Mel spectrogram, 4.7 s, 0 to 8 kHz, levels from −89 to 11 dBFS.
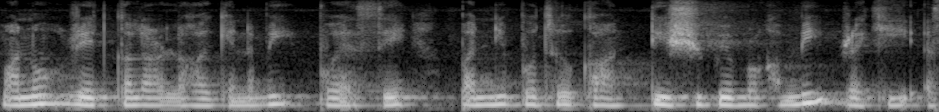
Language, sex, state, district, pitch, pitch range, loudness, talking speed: Nagamese, female, Nagaland, Dimapur, 195 Hz, 190-205 Hz, -16 LUFS, 215 wpm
